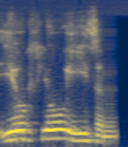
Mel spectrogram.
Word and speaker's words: euphuism: that it is called youfu is sim right it is exactly pronounced as uh you few easem right your few ease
